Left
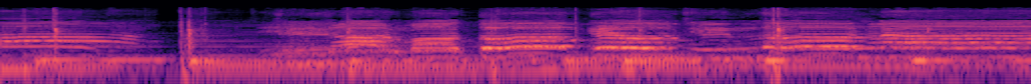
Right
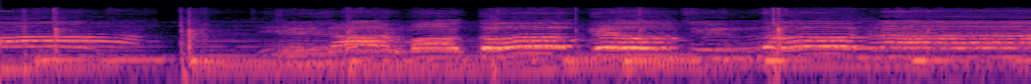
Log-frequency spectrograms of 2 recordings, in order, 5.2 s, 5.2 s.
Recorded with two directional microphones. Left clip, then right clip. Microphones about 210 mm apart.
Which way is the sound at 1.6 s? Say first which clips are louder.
Right 3 dB; 5° left (ahead or behind).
